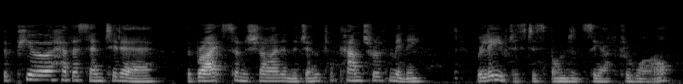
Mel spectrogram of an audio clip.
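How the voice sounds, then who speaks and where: Casting: female audiobook narrator for classic fiction, deep register, mildly lo-fi recording. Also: moderate pace. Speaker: audiobook reader. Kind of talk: scripted literary narration.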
